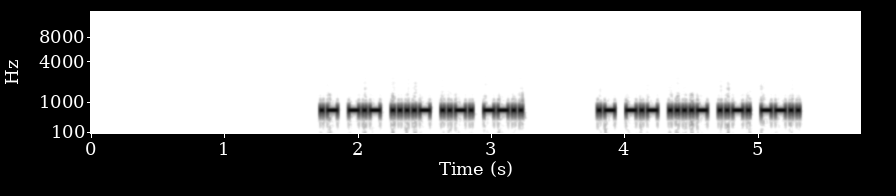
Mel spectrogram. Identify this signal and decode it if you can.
Morse code, heard as a keyed tone, about 46 wpm, 700 Hz. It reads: AK4FZ AK4FZ
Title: USA Call Signs - 5 Characters - Repeated 2x - 45wpm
